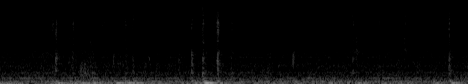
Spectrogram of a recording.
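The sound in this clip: Typing on a computer keyboard produces a quick, irregular run of faint key clicks over a steady low hum.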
